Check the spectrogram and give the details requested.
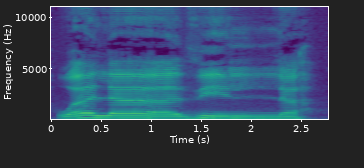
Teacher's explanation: Tekan ke dalam lam, lam ada sabdu. Ta marbutah, bila berhenti jadi ha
